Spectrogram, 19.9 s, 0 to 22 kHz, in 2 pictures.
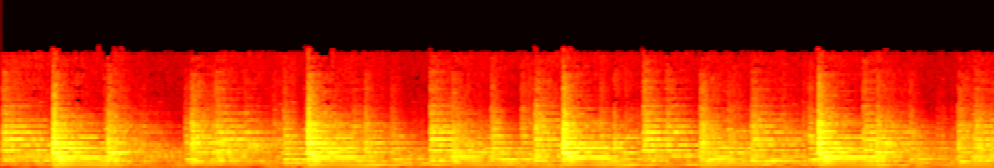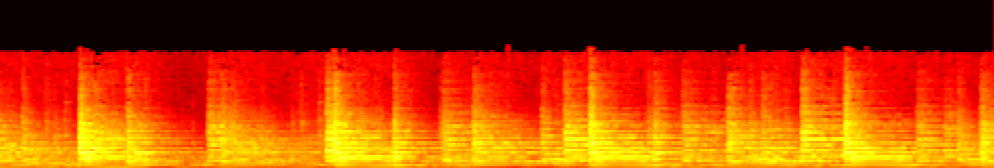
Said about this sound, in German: Es ist 12 Uhr. Sie hören die Glocken der Pfarrkirche zur heiligen Maria Magdalena aus Pfatten in Südtirol.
